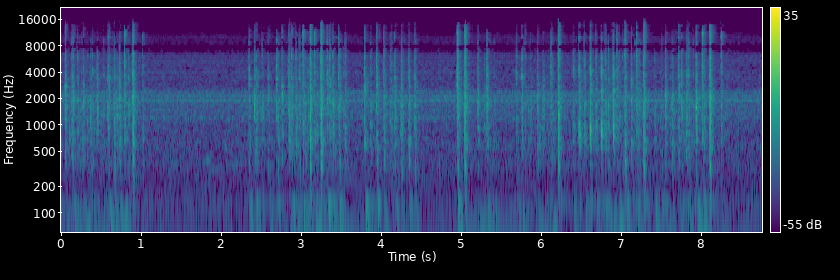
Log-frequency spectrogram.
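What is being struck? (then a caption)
Plastic computer keyboard. Fingertips type on a full-size gray and cream SHIPADOO K600 wired USB plastic keyboard with a hollow plastic case, resting on a desk mat. Bursts of quick, clacky keystrokes with sharp, bright tops and a hollow plastic body are broken by short pauses, including a longer gap near the start. Each keystroke dies away almost at once over a faint steady hum.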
